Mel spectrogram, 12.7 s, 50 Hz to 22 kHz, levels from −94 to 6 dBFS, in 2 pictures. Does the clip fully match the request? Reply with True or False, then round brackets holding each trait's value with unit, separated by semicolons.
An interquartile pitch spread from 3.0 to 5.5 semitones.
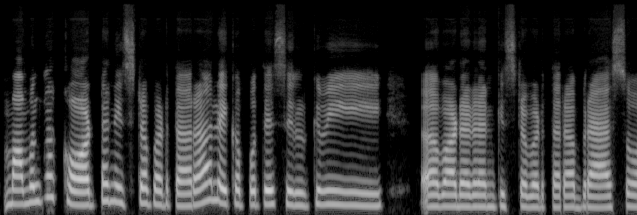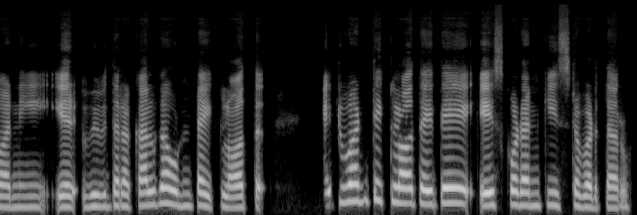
True (3.7 semitones)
